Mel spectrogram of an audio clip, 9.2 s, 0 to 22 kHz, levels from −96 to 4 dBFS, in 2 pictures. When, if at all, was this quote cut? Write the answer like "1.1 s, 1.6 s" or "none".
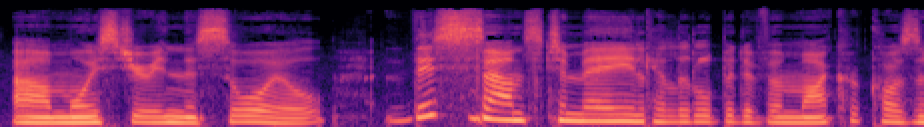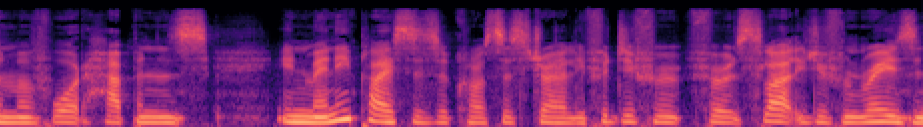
1.8 s, 3.2 s

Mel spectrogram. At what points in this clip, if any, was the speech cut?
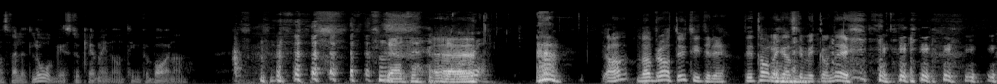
2.3 s

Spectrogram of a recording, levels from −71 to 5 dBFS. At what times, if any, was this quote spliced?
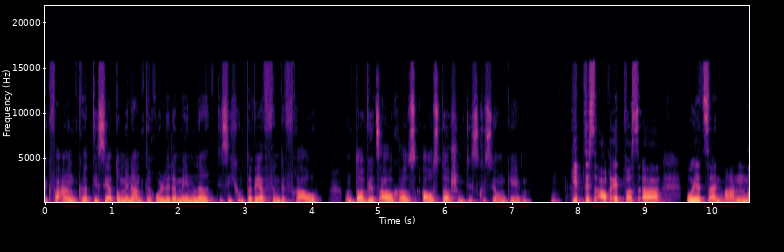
7.8 s

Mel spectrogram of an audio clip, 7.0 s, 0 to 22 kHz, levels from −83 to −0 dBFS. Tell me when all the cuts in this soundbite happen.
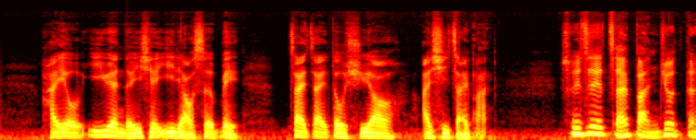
none

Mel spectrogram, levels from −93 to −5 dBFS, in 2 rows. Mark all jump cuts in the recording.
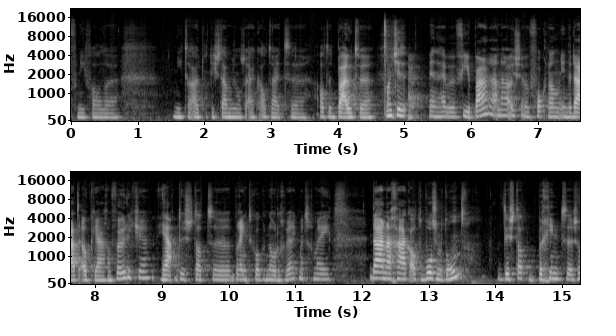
5.1 s, 13.9 s

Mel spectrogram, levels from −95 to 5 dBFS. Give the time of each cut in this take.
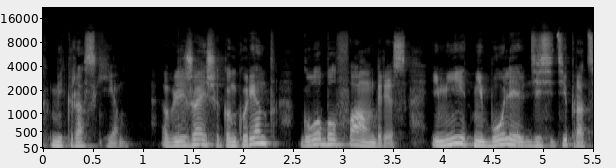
1.1 s

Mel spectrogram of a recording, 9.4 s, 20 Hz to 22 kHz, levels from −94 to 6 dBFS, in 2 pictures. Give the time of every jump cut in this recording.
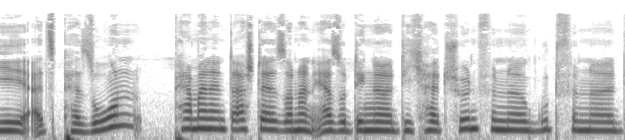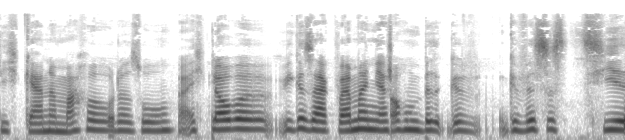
6.0 s, 7.6 s

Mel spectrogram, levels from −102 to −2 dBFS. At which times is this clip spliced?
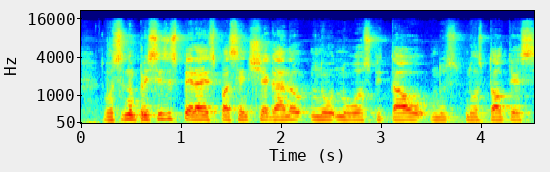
2.5 s

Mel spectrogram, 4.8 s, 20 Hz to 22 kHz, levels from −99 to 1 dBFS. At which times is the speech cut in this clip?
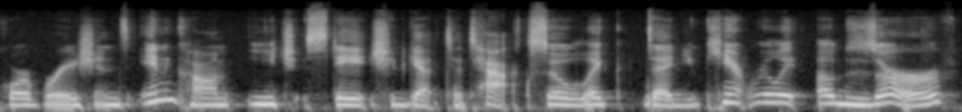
3.2 s

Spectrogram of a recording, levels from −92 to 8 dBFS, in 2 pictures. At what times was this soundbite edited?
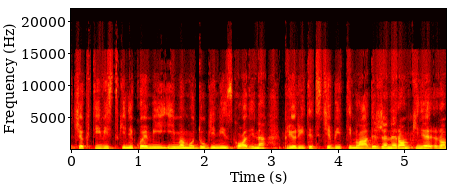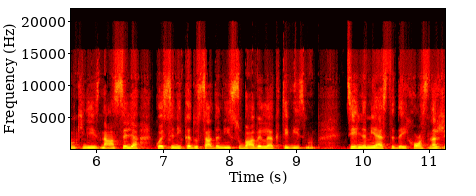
none

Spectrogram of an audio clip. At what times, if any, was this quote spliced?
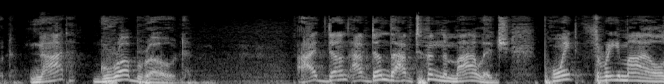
none

